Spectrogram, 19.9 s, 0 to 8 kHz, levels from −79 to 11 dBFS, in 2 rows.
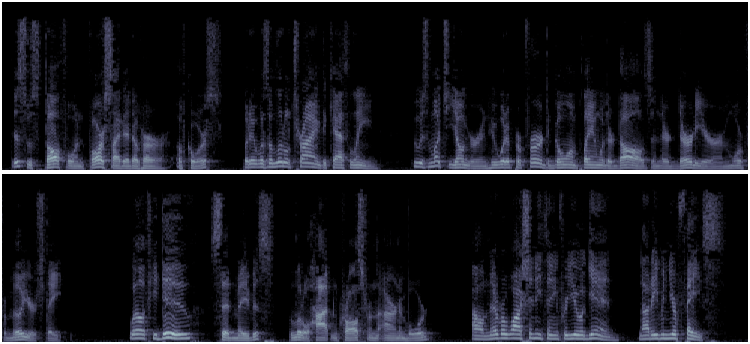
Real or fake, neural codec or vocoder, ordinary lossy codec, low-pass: real; none; MP3, 32 kbps; 7.2 kHz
